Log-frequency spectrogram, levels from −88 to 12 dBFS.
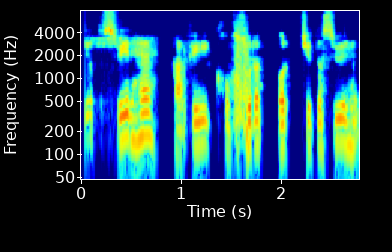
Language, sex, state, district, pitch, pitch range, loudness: Hindi, male, Uttar Pradesh, Jyotiba Phule Nagar, 145 Hz, 130-165 Hz, -20 LUFS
